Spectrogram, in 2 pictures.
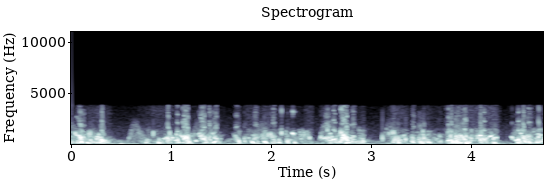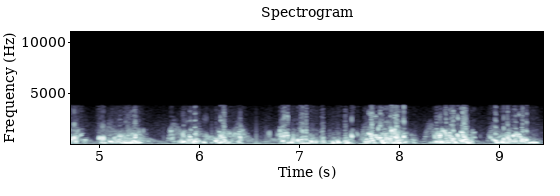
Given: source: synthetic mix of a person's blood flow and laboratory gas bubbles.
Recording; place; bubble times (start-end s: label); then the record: Doppler ultrasound of blood flow; subclavian vein
0.00-0.42 s: bubbles
0.65-1.52 s: bubbles
1.60-2.41 s: bubbles
2.46-2.98 s: bubbles
3.08-4.30 s: bubbles
4.36-4.90 s: bubbles
4.96-5.53 s: bubbles
5.69-6.48 s: bubbles
6.67-8.19 s: bubbles
8.28-8.84 s: bubbles
8.88-9.41 s: bubbles
From the record:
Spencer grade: 4 (maximum detectable bubble signal sounding continuously throughout systole and diastole of every cardiac period, and overriding the amplitude of the normal cardiac signals); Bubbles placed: anywhere in the cardiac cycle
